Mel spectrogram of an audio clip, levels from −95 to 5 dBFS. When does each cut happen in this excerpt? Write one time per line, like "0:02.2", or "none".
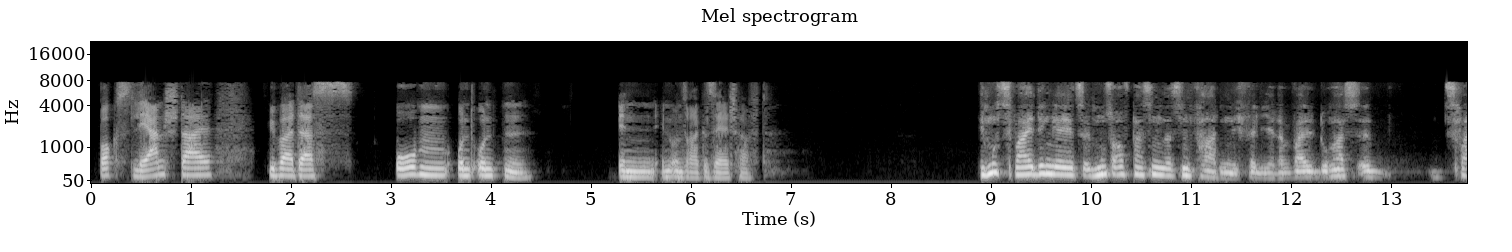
none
